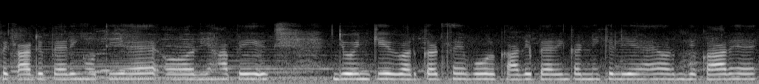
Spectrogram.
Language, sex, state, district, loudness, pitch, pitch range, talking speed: Hindi, female, Bihar, Vaishali, -16 LUFS, 245 Hz, 240-245 Hz, 190 wpm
